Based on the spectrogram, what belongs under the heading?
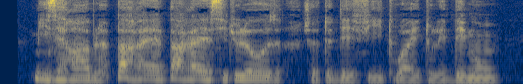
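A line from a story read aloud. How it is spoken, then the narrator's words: Thundering furious shout. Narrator (French): s'écria, les yeux étincelants et d'une voix tonnante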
